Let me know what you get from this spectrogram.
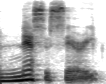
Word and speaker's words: necessary: A palavra necessary tem a sílaba tônica na primeira sílaba, necessary. Só que como ela é uma palavra longa, a gente acaba tendo um outro apoio extra no se também, né?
